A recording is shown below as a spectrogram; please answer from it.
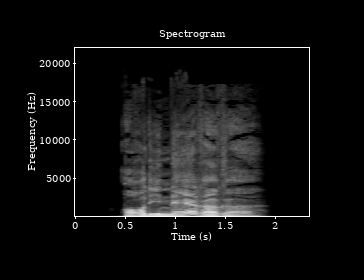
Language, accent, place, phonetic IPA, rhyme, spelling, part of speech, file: German, Germany, Berlin, [ɔʁdiˈnɛːʁəʁə], -ɛːʁəʁə, ordinärere, adjective, De-ordinärere.ogg
- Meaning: inflection of ordinär: 1. strong/mixed nominative/accusative feminine singular comparative degree 2. strong nominative/accusative plural comparative degree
